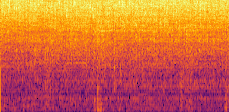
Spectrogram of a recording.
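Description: Kitchen faucet running, its stream pouring into a stainless steel sink and over a puppy being washed: a steady splashing hiss with a few faint knocks.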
